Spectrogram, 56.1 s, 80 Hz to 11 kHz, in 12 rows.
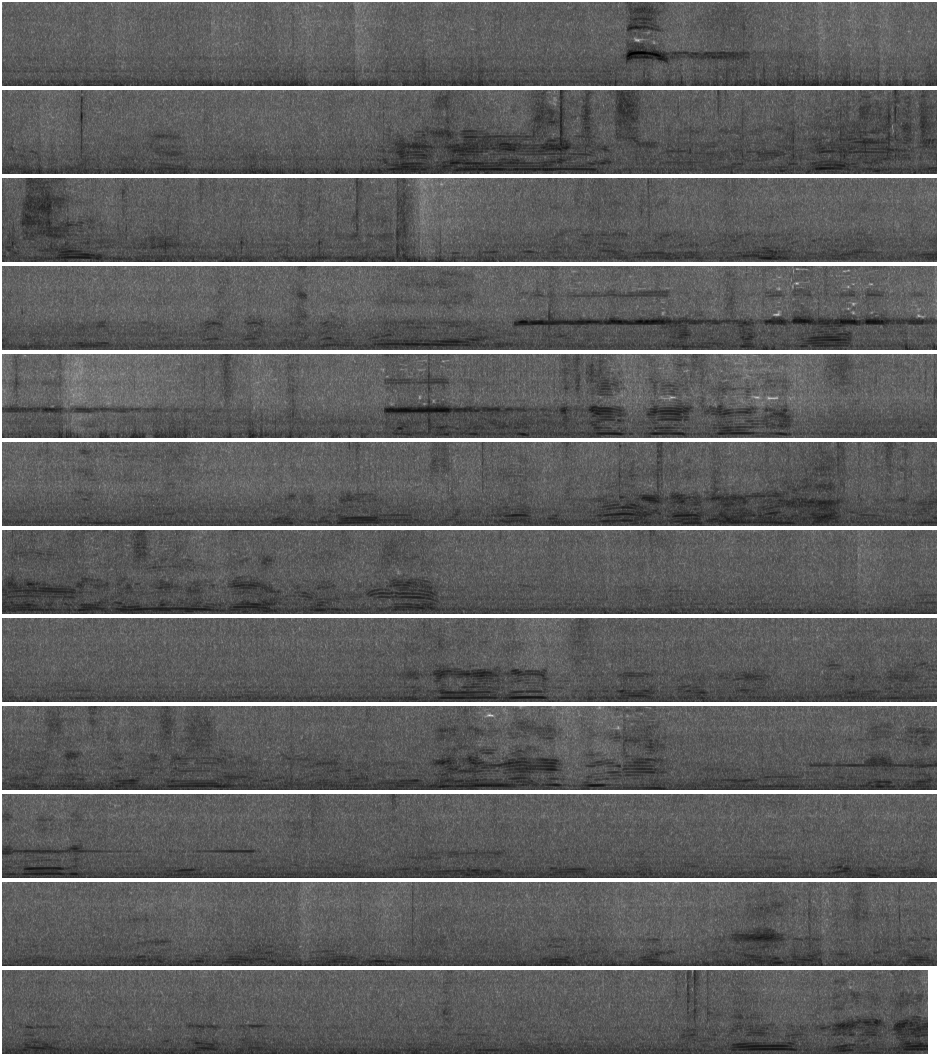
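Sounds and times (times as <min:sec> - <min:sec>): steady mechanical hum: 0:00.0 - 0:56.0
players shouting: 0:06.5 - 0:19.4, 0:20.6 - 0:31.0, 0:34.7 - 0:49.8, 0:54.8 - 0:56.0.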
